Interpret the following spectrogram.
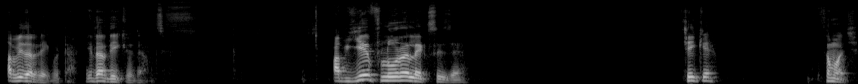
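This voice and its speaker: A man's voice: a little high, fairly bright tone. A man teaching a biology lesson for exam preparation, asking the class questions and answering them himself while drawing on a board. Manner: explains while drawing on a board, points with "idhar dekho". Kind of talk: online exam-prep lecture, Hindi mixed with English terms.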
